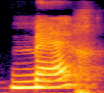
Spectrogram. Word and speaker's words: mère: On va ajouter cette fois ci un accent grave sur la lettre E pour écrire ce son. Par exemple dans les mots mère ou bien fidèle.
